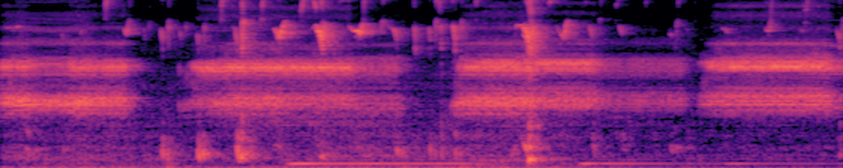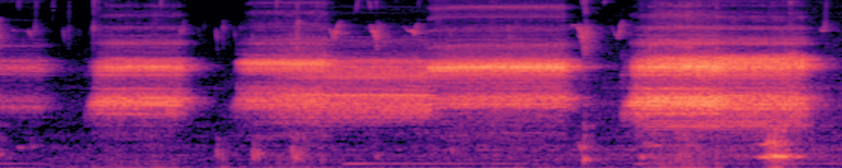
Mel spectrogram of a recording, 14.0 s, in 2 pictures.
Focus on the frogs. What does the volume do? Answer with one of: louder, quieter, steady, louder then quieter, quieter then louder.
louder.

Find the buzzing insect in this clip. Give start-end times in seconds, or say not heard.
not heard.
